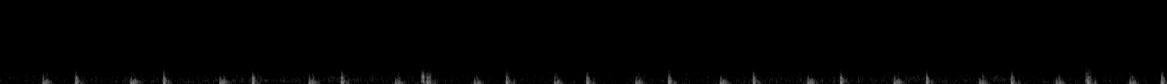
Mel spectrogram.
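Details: Young man's heartbeat recorded without talking: soft, regular paired thumps with a steady hiss, about 70 a minute, no added noises; normal heart sounds.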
